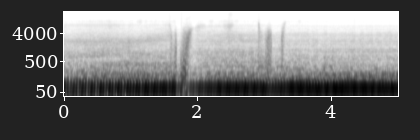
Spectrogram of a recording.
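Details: 1998 Chevy Silverado V8 after fuel pump replacement, engine running: deep, steady low rumble idling evenly with a few light handling knocks over it; engine sounds healthy, normal idle.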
